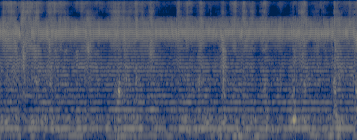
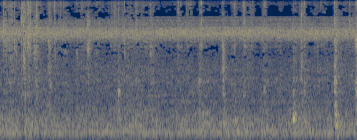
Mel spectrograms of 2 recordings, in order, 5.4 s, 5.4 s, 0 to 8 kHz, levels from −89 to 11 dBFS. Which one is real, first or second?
second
